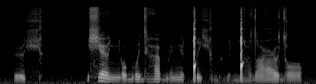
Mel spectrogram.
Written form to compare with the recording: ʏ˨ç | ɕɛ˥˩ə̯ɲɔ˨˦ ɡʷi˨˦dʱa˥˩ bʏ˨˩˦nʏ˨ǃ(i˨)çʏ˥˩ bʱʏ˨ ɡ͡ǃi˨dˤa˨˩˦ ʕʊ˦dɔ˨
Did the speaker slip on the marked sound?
no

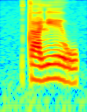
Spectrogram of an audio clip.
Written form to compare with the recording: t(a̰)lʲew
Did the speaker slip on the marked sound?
yes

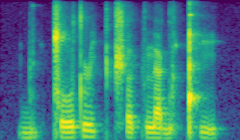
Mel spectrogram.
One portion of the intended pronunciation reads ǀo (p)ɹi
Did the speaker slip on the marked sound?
yes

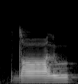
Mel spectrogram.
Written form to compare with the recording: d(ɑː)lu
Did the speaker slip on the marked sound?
no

